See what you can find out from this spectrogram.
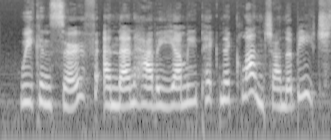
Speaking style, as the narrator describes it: says Layla

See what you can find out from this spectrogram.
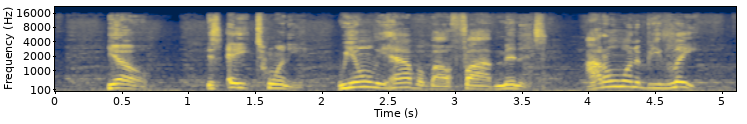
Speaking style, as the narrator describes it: Rashawn sharply confirmed

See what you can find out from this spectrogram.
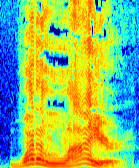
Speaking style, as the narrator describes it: I cried

